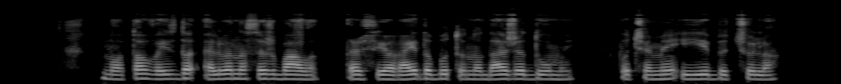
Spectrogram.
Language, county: Lithuanian, Kaunas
